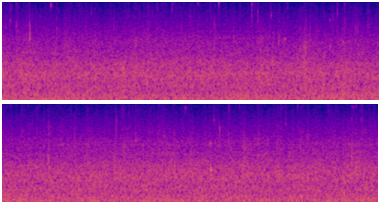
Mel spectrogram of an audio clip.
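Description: Light rain pattering on the water of a garden pond: a steady, even patter with faint scattered ticks of single drops.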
